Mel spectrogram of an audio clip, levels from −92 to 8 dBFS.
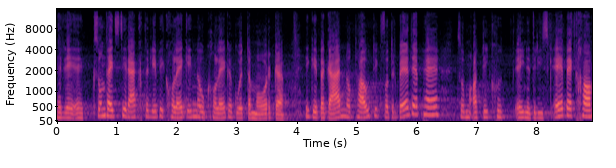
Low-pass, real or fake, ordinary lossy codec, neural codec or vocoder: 14.4 kHz; real; none; none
